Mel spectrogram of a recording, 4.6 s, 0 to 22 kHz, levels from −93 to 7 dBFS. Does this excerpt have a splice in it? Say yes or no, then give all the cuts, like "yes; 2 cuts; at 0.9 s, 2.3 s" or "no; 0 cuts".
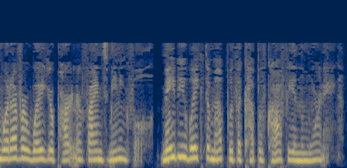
yes; 1 cut; at 2.0 s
